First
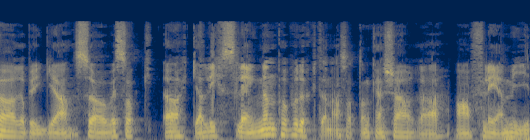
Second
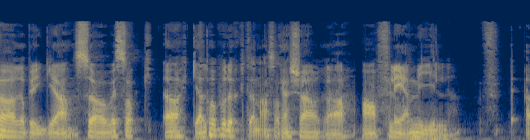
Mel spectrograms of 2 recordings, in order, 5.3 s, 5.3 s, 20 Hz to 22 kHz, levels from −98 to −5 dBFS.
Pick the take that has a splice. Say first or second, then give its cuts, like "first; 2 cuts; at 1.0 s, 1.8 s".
second; 2 cuts; at 2.1 s, 2.8 s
